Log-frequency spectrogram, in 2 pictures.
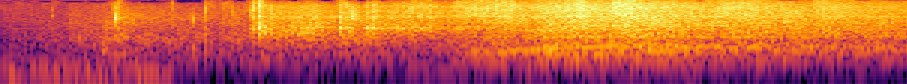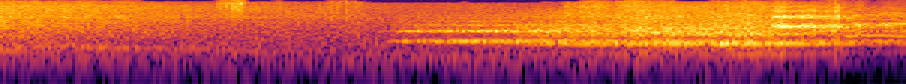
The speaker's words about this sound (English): A black pickup screeches around a corner and heads straight for Cash.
